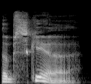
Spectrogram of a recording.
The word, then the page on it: obscure: British English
